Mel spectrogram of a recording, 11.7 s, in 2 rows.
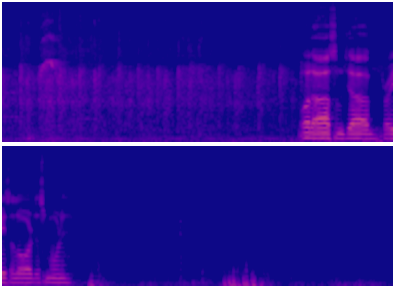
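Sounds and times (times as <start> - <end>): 
audience applause for the band: 0.0 - 5.0
speech: 4.5 - 7.0.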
